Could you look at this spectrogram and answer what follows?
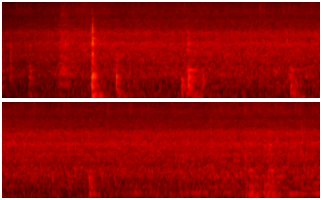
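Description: Cheese kottu made of chopped roti being mixed with mutton curry on a hot pan, a steady sizzle with occasional scraping clinks of the utensil against the pan, close and alone.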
